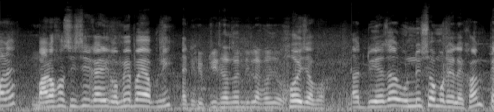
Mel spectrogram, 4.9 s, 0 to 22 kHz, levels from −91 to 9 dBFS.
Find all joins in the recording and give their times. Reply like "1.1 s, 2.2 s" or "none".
1.9 s, 3.6 s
